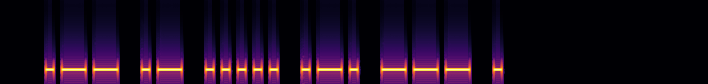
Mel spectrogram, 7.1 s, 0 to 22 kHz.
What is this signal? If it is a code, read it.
Morse code, heard as a keyed tone, about 15 wpm, 700 Hz. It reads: WA5ROE
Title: USA Call Signs - 6 Characters - Repeated 3x - 15wpm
